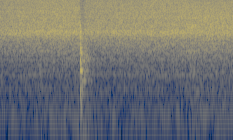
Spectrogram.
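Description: Onions for vegetarian stuffed cabbage rolls frying in a pan, a constant close hissing sizzle with one brief sharp scrape or clink near the start, no voices.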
